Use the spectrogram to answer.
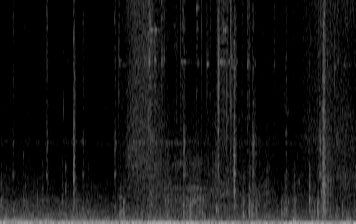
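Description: A car drives with a steady low engine and road rumble, while loose keys jangle and clink throughout. No one speaks.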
